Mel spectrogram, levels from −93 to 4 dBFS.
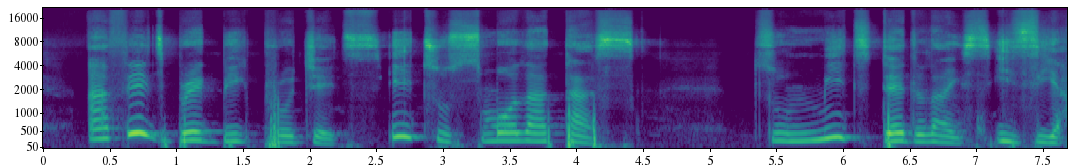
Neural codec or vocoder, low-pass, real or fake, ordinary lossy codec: autoencoder, 48 kHz, 128 numbers a frame, DAC-VAE, trained on Japanese speech; none; fake; none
